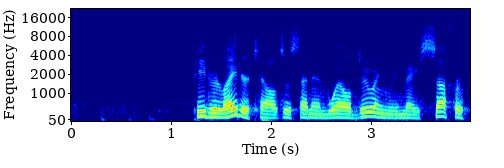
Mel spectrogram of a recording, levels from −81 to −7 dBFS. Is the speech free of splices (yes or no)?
no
